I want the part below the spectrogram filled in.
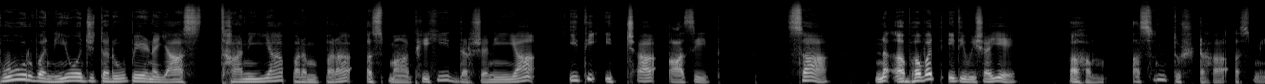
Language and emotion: Sanskrit, sad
